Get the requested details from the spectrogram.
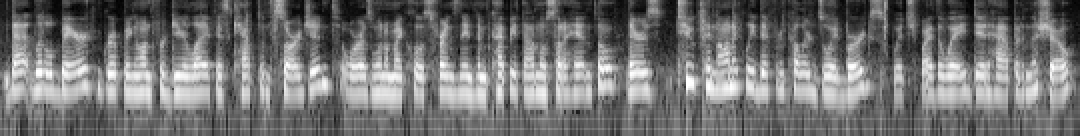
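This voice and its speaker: Brisk with few pauses, a young woman from Philadelphia, USA, tours her indoor sewing room and office at home in casual narration. Her medium-pitched voice has fairly even intonation and a darkish tone; she's playful and affectionate as a collector, joking dryly about her toys.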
